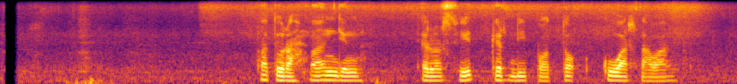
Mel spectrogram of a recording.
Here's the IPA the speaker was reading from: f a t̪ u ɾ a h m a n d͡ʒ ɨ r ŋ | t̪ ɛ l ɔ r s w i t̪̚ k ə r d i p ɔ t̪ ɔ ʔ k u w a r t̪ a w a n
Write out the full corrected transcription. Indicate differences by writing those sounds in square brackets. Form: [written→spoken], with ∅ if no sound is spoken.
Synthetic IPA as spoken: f a t̪ u ɾ a h m a n d͡ʒ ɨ [r→∅] ŋ | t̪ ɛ l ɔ r s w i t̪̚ k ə r d i p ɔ t̪ ɔ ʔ k u w a r t̪ a w a n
